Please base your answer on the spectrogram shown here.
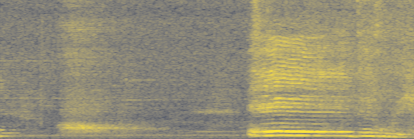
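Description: Breathing during a Pilates stretch: a soft audible inhale followed by a longer, louder exhale with a voiced sigh, close and quiet in a calm room.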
